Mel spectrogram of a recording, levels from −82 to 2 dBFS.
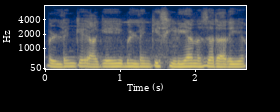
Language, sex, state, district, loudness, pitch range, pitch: Hindi, male, Bihar, Purnia, -14 LUFS, 130-140 Hz, 135 Hz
